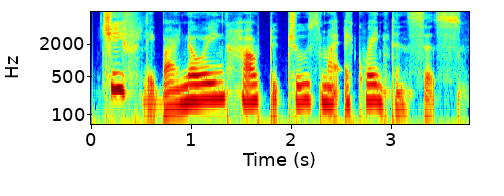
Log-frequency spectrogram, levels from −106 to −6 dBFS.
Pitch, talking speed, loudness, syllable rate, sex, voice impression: 175 Hz, 125 wpm, -18 LUFS, 4.1 syllables/s, female, very feminine, slightly old, very thin, slightly tensed, weak, slightly bright, soft, clear, slightly halting, slightly raspy, slightly cool, intellectual, refreshing, very sincere, very calm, friendly, slightly reassuring, unique, very elegant, slightly wild, sweet, slightly lively, kind, modest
